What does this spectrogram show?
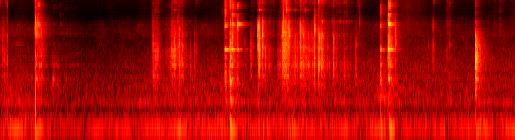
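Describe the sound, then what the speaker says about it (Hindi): Ice cubes dropping into a glass make a series of sharp clinks and clatters, some close together and some spaced apart, with a faint mechanical hum underneath. "मैंने एक ग्लास लिया है और इसमें मैं आइस क्यूब्स ऐड करूंगी"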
